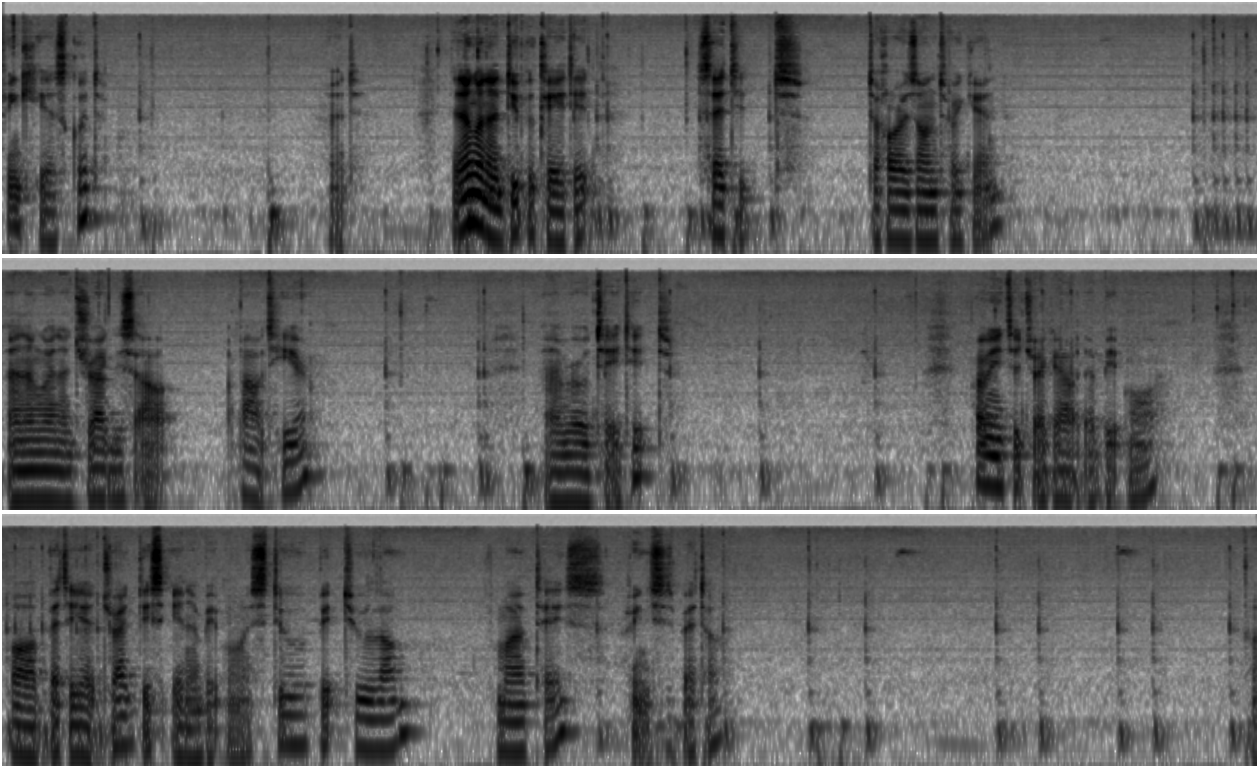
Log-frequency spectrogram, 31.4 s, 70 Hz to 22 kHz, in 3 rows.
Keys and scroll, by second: 4.0 ctrl+d, 13.9 s, 18.1 z, 20.5 s, 26.3 s, 27.7 z.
